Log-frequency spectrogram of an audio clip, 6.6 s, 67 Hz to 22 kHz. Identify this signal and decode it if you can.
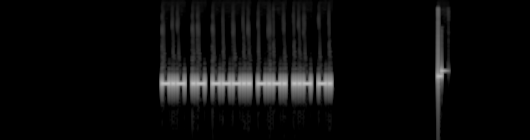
Morse code, heard as a keyed tone, about 37 wpm, 700 Hz. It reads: KA8CUN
